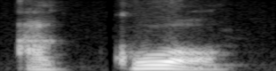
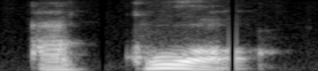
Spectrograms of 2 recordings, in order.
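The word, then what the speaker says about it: ἀκούω: Pero aquí se leería, lo que están viendo, los que están atentos, diría esta palabra, ¿cómo se pronuncia? Sería acuo, acuo, acuo, acuo.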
